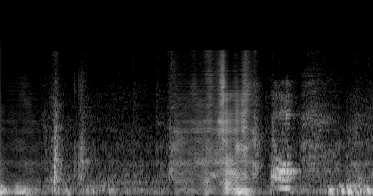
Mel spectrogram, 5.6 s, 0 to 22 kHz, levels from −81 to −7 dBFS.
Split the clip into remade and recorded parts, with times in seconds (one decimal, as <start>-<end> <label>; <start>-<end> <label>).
0.0-0.6 remade; 0.6-2.6 recorded; 2.6-3.8 remade; 3.8-5.6 recorded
